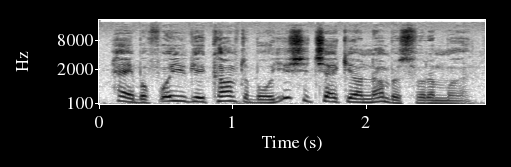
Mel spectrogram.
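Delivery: ordinary delivery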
